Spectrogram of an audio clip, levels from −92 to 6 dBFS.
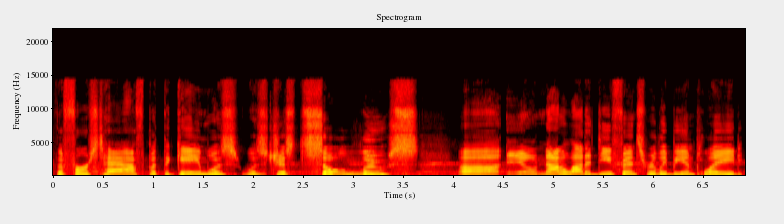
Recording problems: background chatter; faint; throughout; 3 voices, 25 dB below the speech

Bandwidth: 14.5 kHz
